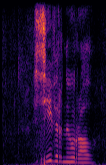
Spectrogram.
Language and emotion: Russian, neutral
